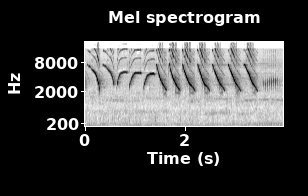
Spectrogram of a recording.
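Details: Canary song used as a lure to stimulate reluctant canaries to sing; a loud series of sweeping notes, first dipping and rising, then steeply falling, repeated about three times a second, ending in a brief rapid trill.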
